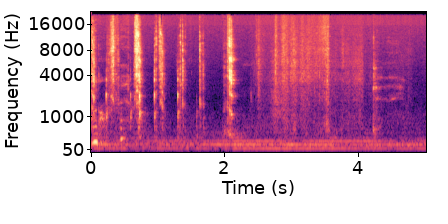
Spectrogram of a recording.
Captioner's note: scratching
